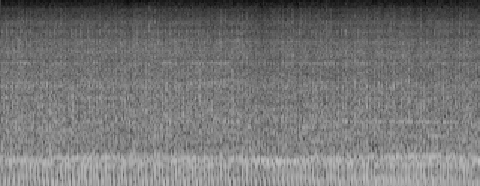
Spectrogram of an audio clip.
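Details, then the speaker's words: Gravely Model LI mower repowered with a single-cylinder diesel, running on stale fuel left since the rebuild: fast chatter whose pitch slowly swells and sags. Owner suspects surging from earlier tampering with the governor; not confirmed. "I uh I messed with the governor before it had a throttle so it uh it might be a little messed up that's why you hear it surging"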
